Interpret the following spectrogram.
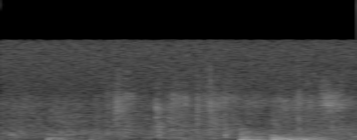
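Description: Microphone being handled and knocked during a mic check: a short rumbling thump early on, then a louder, longer rumbling thump for about the last half second.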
